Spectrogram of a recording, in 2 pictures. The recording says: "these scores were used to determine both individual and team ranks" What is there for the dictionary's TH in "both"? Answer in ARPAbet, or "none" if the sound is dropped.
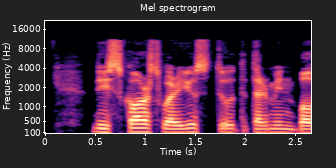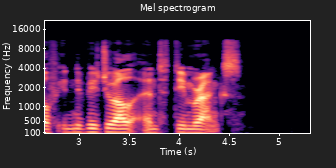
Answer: TH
